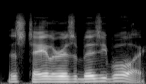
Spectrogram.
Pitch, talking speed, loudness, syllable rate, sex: 125 Hz, 245 wpm, -14 LUFS, 6.2 syllables/s, male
